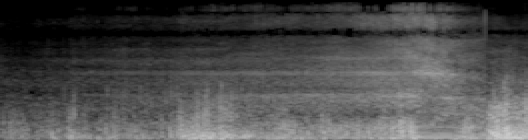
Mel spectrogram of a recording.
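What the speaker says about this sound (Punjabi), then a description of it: "ਹਵਾ ਚੱਲੀ ਜਾਂਦੀ ਆ ਹਵਾ ਦਾ ਬੁੱਲਾ ਜਿਹੜਾ ਬਿਲਕੁਲ ਆਪਣੇ ਸਾਹਮਣੇ ਦੀ ਆਉਂਦਾ ਹੈਗਾ" Wind gusts blow head-on outdoors on a breezy day, buffeting the microphone with a rough, rumbling rush that swells and surges, loudest near the end, with no talking.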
